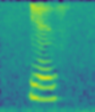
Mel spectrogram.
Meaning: 1. ox 2. large, strong person; hulk
- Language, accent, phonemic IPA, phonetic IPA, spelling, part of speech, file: Armenian, Eastern Armenian, /jez/, [jez], եզ, noun, Hy-եզ.ogg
